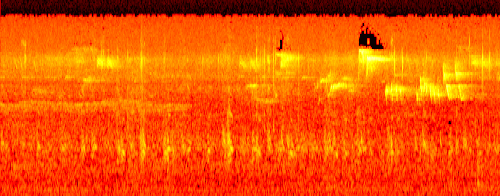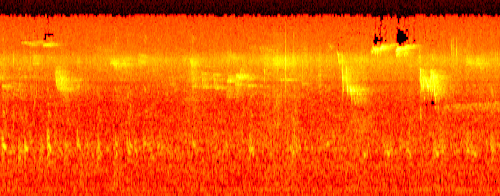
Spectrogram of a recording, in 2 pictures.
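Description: Common toads croaking in a pond during spawning, short calls repeated many times, with songbirds chirping and whistling over them. The loudest bird calls come about a third of the way in and again near the end.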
